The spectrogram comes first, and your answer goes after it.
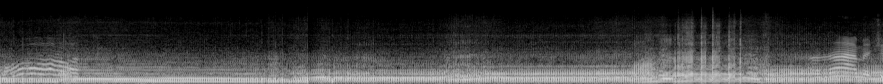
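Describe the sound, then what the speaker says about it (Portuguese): Busy street traffic with many cars and motorcycles, engines droning and revving continuously with passing vehicles, loud and close, while a person talks over the noise. "Muito carro, muita moto."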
